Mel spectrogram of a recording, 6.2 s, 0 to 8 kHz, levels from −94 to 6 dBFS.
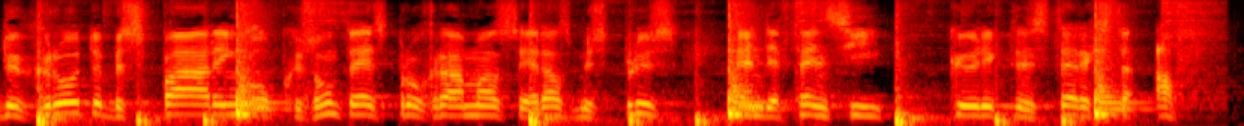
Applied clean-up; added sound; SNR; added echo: none; Drum kit; 2 dB; none.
